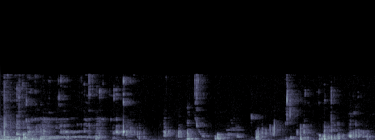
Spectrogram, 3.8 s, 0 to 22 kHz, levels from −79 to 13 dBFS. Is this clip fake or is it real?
real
